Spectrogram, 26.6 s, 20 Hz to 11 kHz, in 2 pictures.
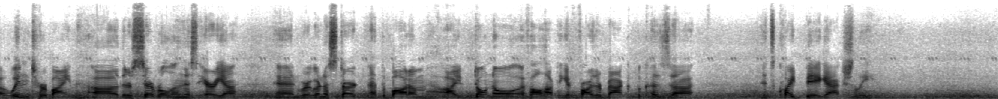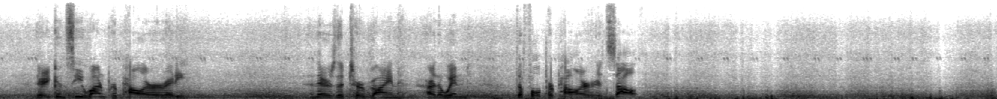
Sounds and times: Speech: 0.0s - 9.3s, 10.2s - 11.7s, 13.8s - 15.8s, 17.4s - 19.6s, 20.2s - 21.8s.

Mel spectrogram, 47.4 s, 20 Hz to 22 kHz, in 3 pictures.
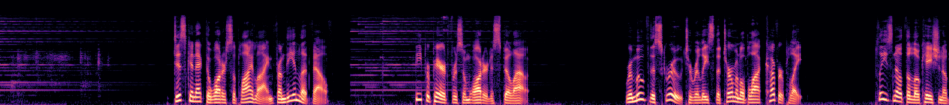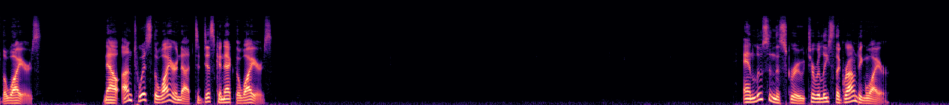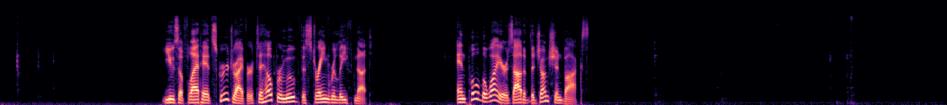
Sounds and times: Speech: 2.9s - 5.6s, 7.0s - 8.8s, 10.5s - 13.4s, 14.6s - 16.6s, 17.6s - 20.4s, 28.2s - 30.7s, 34.4s - 37.9s, 39.3s - 41.5s
Music: 5.9s - 9.9s.

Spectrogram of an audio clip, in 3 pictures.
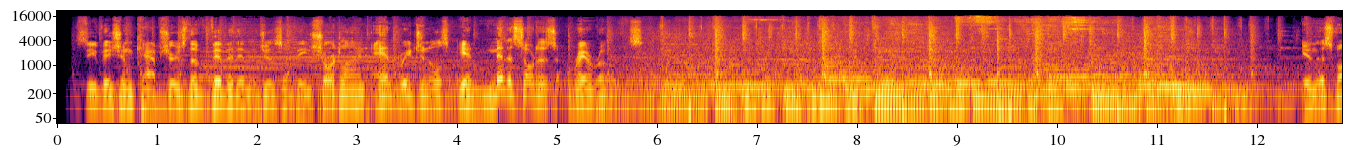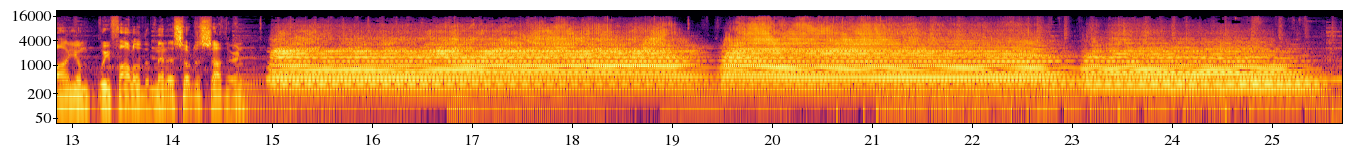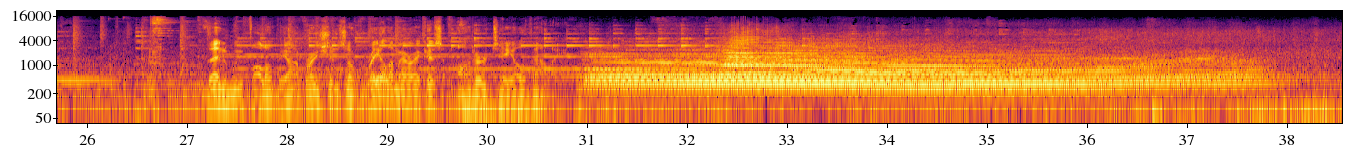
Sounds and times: Railroad car, train wagon: 0.2s - 38.5s
Train horn: 1.1s - 4.5s, 14.9s - 25.8s, 31.0s - 38.2s.

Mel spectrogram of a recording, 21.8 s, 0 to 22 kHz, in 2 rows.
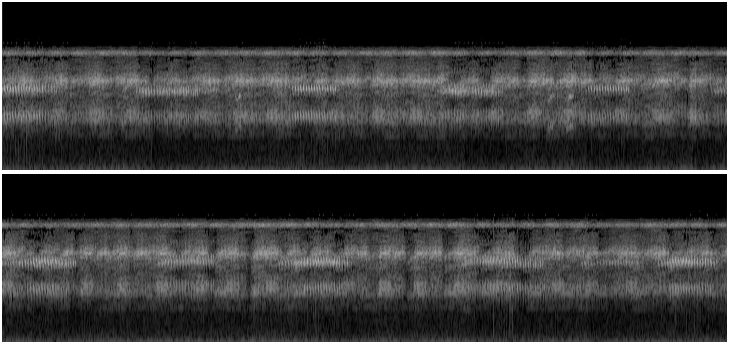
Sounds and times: Croak: 0.0s - 21.7s.

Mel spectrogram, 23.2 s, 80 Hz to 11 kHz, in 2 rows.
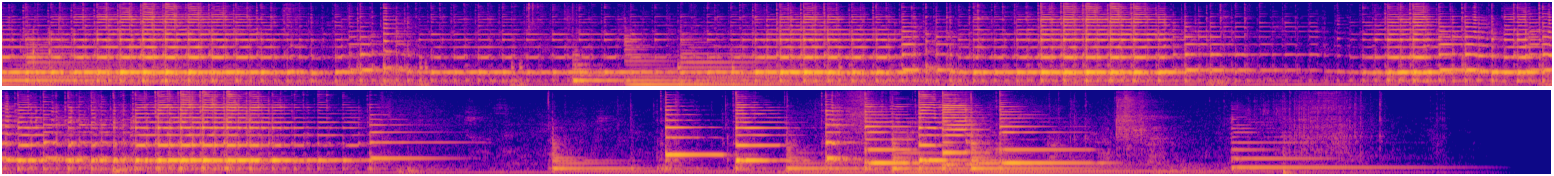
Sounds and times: Guitar: 0.0s - 22.6s.

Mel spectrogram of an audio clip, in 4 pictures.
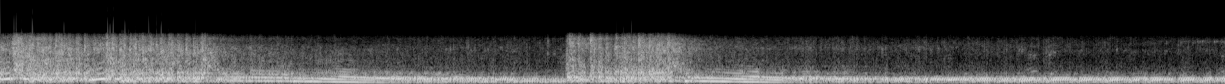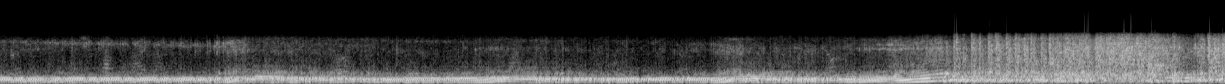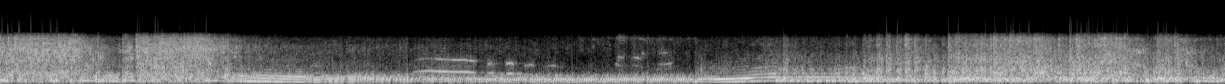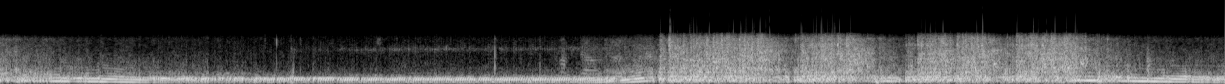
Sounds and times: Clatter: 0.0s - 2.6s, 4.4s - 27.1s, 29.6s - 31.6s, 32.2s - 37.2s, 38.4s - 49.0s.

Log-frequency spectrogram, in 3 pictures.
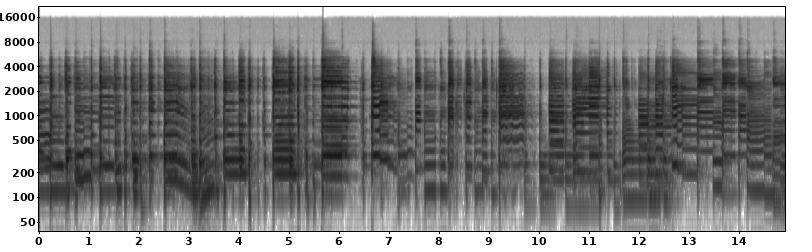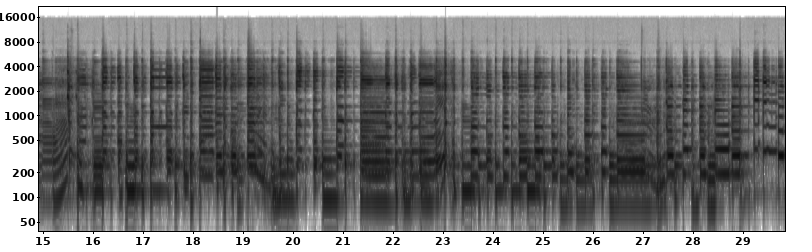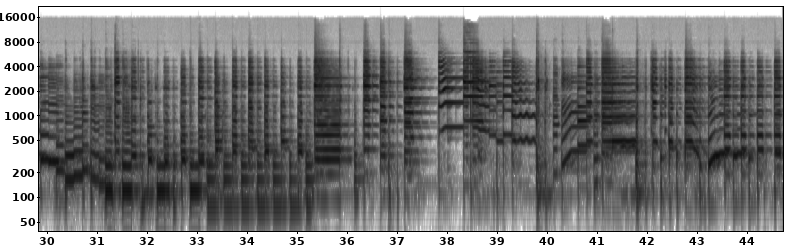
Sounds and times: Electric guitar: 0.0s - 44.7s.

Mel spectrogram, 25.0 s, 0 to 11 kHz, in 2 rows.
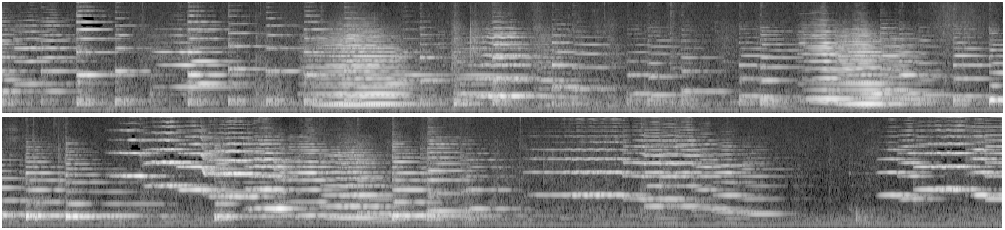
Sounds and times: Pizzicato: 0.0s - 22.4s.

